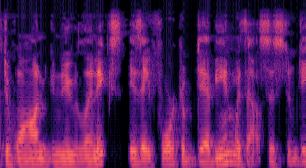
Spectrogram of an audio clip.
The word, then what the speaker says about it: Devuan: taking a look at dejuan linux hopefully i didn't butcher the name it's d-e-v-u-a-n so i'm going to call it devon it is a fork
